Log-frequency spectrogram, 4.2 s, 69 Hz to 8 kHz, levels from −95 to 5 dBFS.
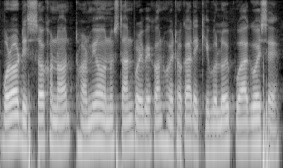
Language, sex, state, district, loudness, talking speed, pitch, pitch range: Assamese, male, Assam, Hailakandi, -16 LUFS, 140 wpm, 130 Hz, 120-135 Hz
